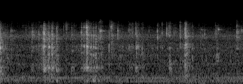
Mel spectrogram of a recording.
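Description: A large dog eating from its food bowl: irregular crisp clicks and crunches of chewing and of food against the bowl.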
